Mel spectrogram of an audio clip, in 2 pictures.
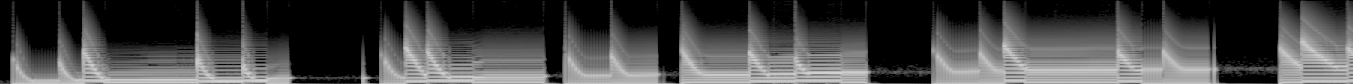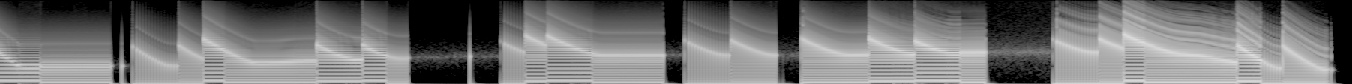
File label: Liquid Foam Loop; HerbsAndStones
